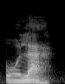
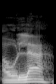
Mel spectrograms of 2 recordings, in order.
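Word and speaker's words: עוֹלָה: hebreo holá holá holocausto holá sí no como de Hola No Hola acento en la a y va con h final las ofrendas de oblación de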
